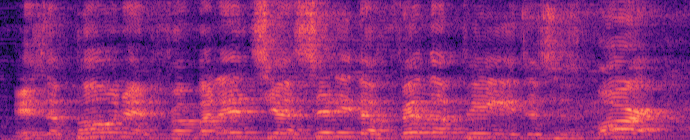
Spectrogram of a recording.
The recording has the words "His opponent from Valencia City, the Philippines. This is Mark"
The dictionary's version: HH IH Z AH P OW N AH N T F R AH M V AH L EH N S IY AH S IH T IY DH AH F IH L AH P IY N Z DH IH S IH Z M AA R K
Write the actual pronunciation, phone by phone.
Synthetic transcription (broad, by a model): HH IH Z AH P OW N AH N T F R AH M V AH N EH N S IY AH S IH T IY DH AH F IH L AH P IY N Z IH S IH Z M AA R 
